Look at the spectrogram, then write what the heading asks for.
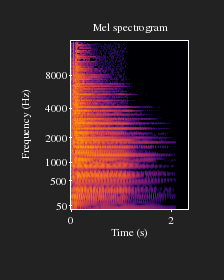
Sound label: G 7th Suspended 2nd Sharp 5th G chord, Guitar DADGAD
